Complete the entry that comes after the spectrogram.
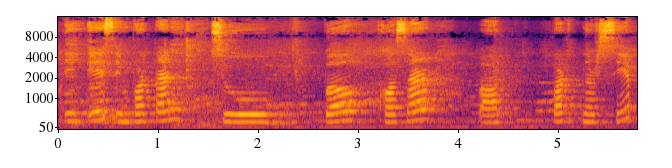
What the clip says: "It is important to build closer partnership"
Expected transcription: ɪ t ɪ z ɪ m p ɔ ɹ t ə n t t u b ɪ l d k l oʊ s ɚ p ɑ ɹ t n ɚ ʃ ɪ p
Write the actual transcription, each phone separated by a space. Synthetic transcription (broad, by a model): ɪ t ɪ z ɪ m p ɔ ɹ t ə n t t u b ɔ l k oʊ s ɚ p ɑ ɹ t n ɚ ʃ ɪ p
